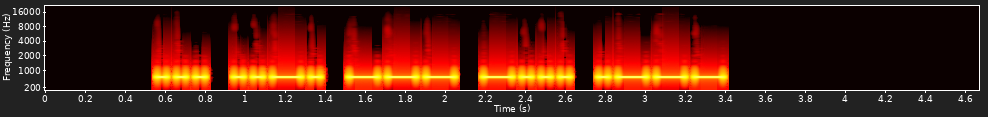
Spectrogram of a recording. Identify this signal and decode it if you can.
Morse code, heard as a keyed tone, about 25 wpm, 700 Hz. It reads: SFOBJ
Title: Code Groups - 5 Letters - 25wpm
